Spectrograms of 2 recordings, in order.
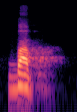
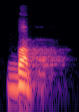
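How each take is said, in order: First: The word is said on a low tone. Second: The word is said on a low tone.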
